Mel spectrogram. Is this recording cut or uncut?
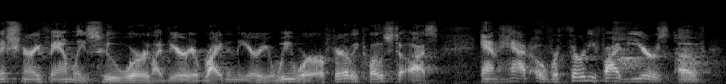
cut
